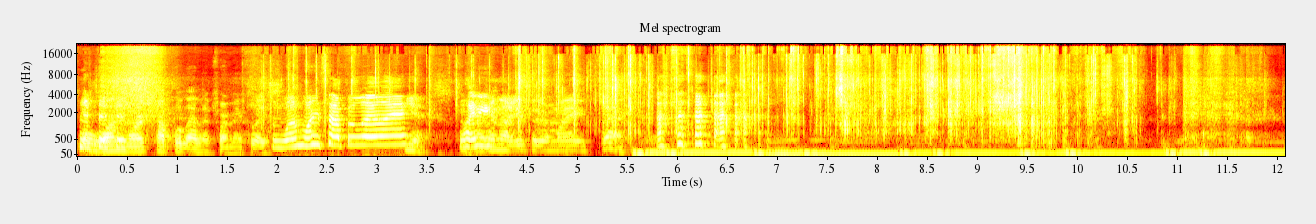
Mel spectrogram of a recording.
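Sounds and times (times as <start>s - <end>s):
foil wrapper crinkling and tearing: 1.7s - 11.6s.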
